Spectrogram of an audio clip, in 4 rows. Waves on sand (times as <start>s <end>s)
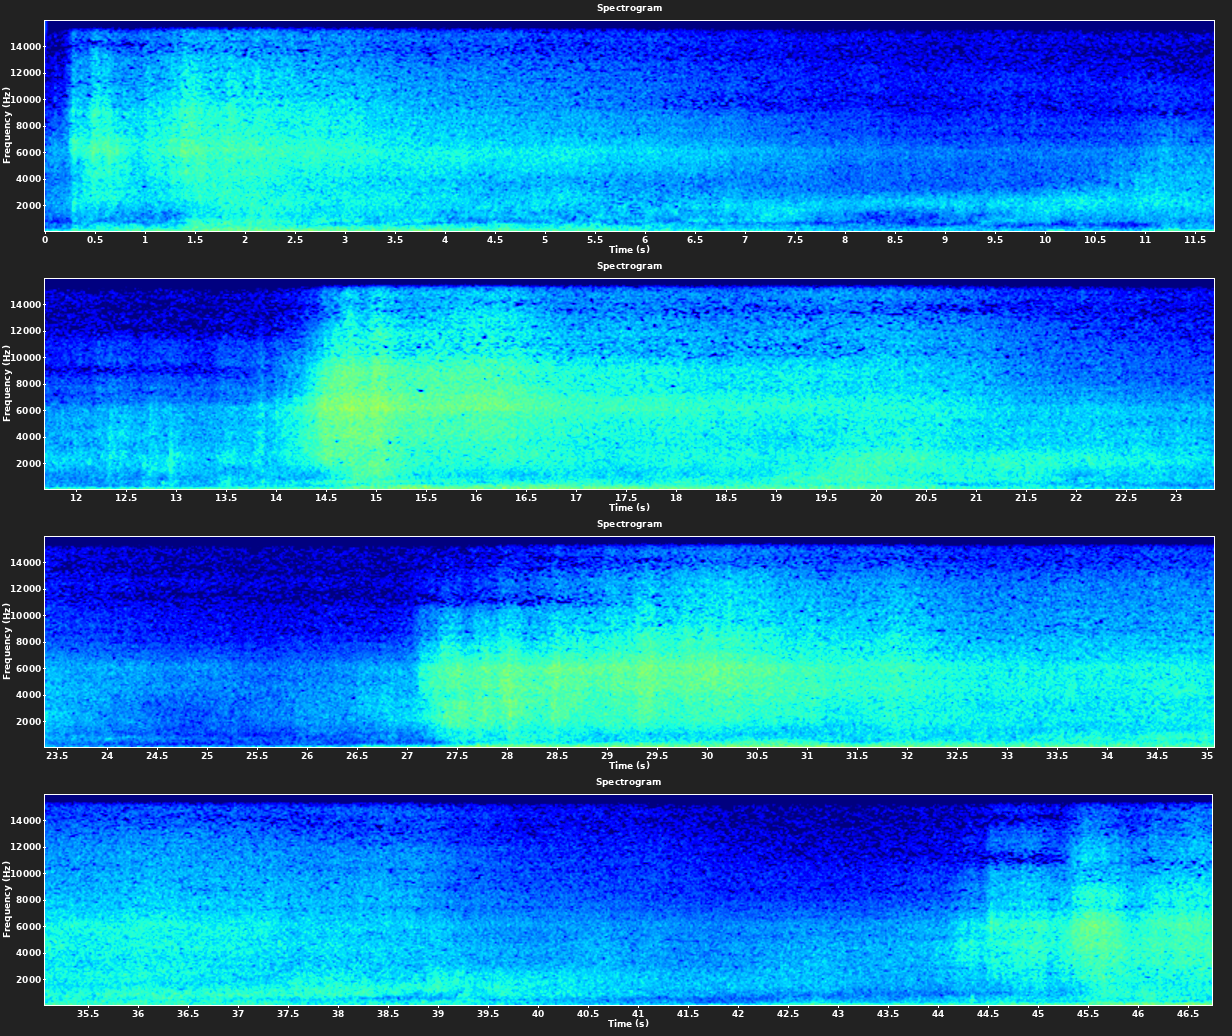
0.1s 6.1s, 12.4s 23.9s, 27.1s 46.7s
